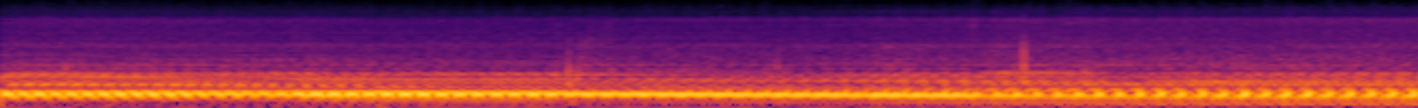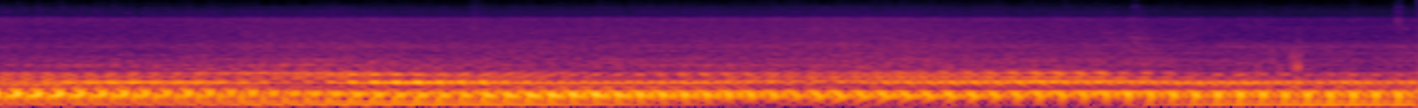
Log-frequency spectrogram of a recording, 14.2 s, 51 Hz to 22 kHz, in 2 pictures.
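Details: Coyote-swapped Fox-body Mustang with 2018 intake manifold, new tune, Roush intake, BBK longtubes, pump gas: low, even V8 rumble holding steady idle, smooth regular beat, no tapping or misfire; healthy.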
